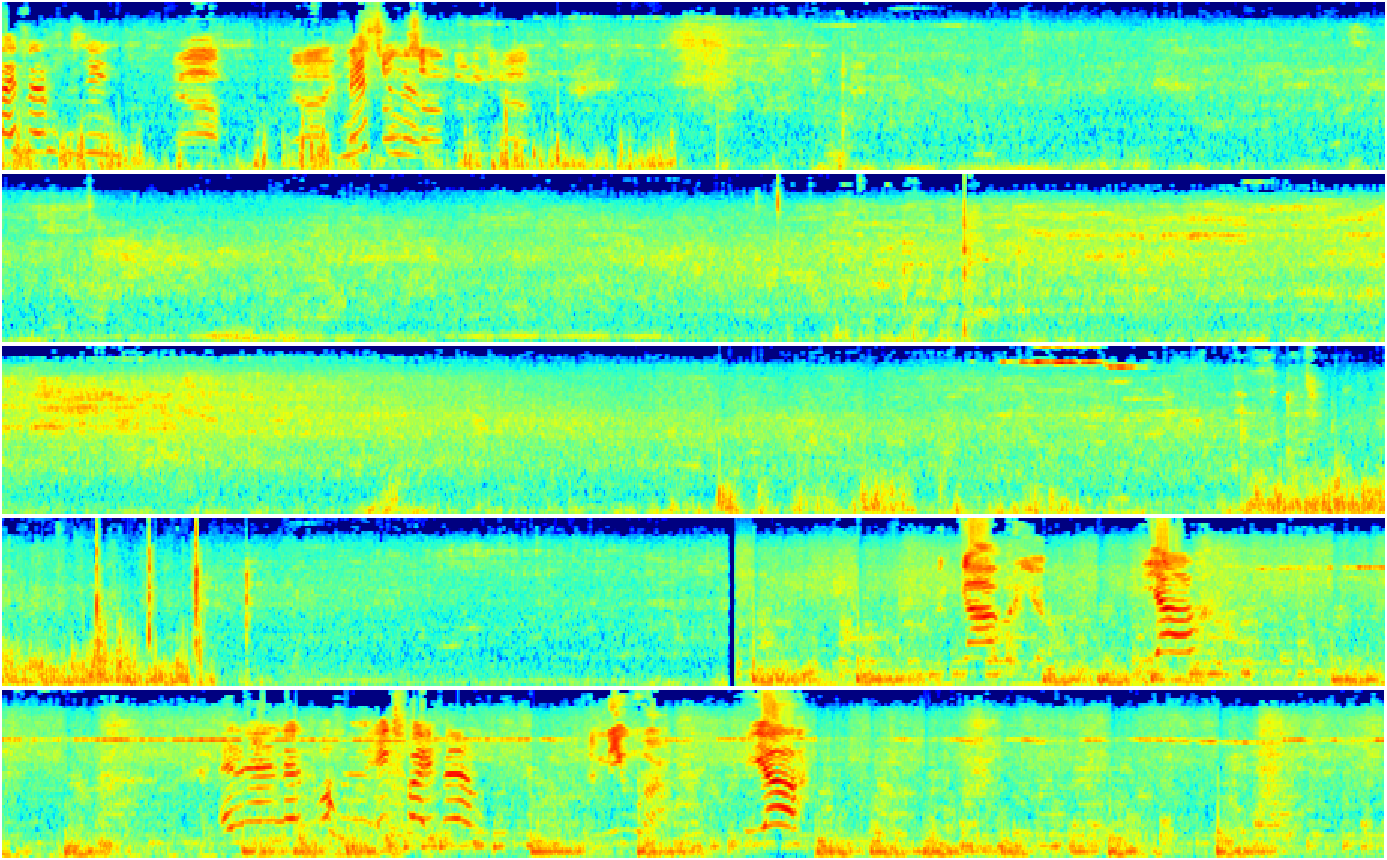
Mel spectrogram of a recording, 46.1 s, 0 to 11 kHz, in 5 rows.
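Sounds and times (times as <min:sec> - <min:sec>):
car engines running: 0:18.6 - 0:46.0
low thumps: 0:32.4 - 0:46.0
engine note rising in pitch: 0:32.6 - 0:46.0.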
